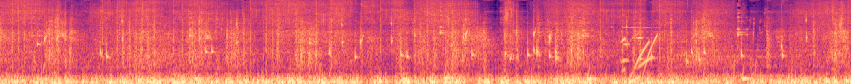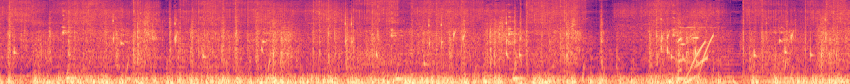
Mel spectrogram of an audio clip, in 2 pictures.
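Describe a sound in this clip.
Weapons fire rapidly in a video game.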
